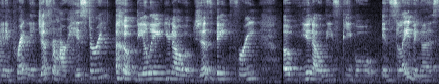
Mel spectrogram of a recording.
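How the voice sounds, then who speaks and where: A woman's medium-pitched voice, with fairly even intonation, carries audible room echo over noticeable background noise. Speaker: naturopathic herbalist. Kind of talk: live stream talk. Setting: live video stream. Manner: passionate.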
